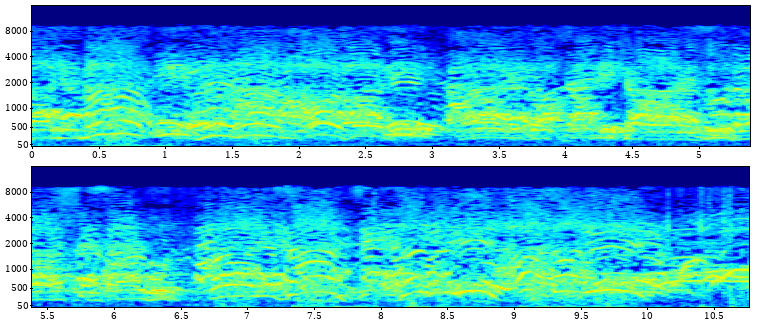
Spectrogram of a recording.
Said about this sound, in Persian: اما این فریادها و همخوانی‌ها محصول چیست؟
